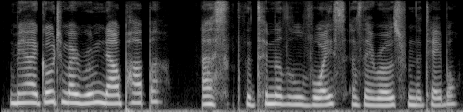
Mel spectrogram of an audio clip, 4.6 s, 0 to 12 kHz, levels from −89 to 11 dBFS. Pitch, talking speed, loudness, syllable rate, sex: 250 Hz, 245 wpm, -15 LUFS, 6.1 syllables/s, female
